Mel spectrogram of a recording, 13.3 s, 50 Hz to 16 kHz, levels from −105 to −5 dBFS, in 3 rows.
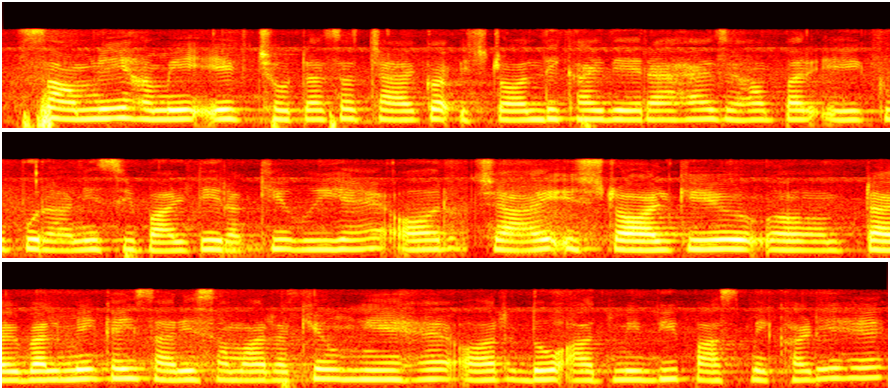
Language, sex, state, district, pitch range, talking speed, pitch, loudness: Hindi, female, Bihar, Saran, 225-240 Hz, 190 wpm, 235 Hz, -18 LUFS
